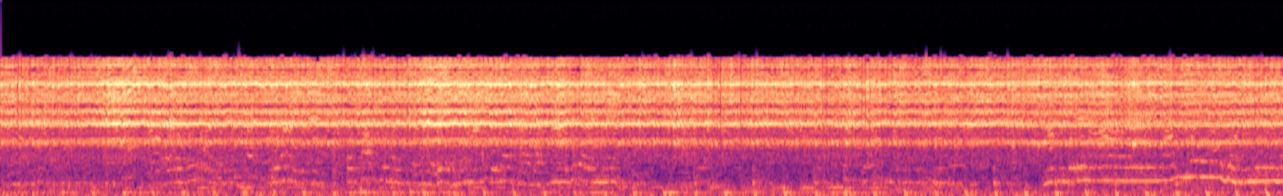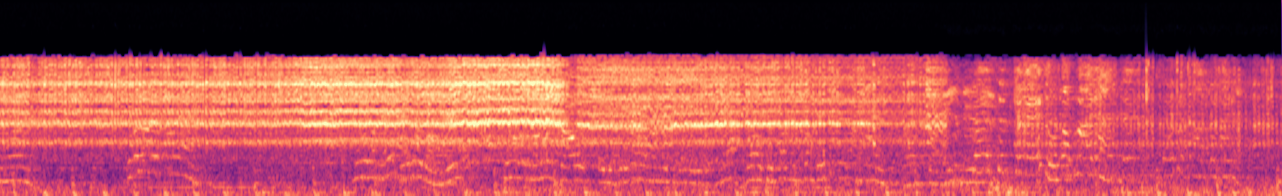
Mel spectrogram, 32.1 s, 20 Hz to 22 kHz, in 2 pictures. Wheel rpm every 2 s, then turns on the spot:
170, 160, 160, 160, 170, 170, 160, 160, 160, 160, 160, 160, 160, 140, 30, 40.
28-32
